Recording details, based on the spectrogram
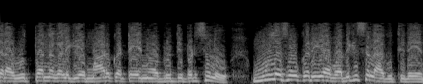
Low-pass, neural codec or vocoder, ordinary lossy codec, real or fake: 7.2 kHz; none; none; real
